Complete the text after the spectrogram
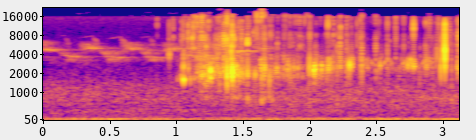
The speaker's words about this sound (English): "Hello, friends. Come, sit. Have some mint tea with me." Felipe and Grandpa sat down, and Helios poured them a drink.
